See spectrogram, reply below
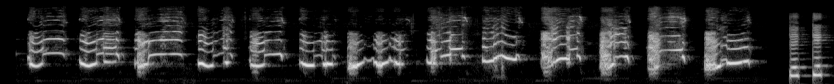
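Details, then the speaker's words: Small dog gives a rapid series of sharp, high-pitched yelps, a sudden cry indicating pain; dog yelping. "cri est un cri soudain et aigu qui indique que votre chien traverse quelque chose de douloureux ."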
